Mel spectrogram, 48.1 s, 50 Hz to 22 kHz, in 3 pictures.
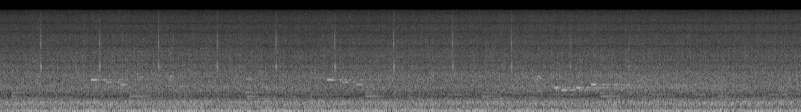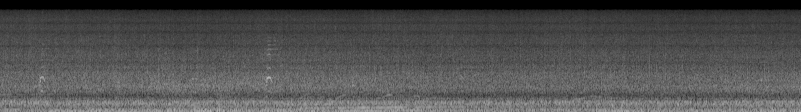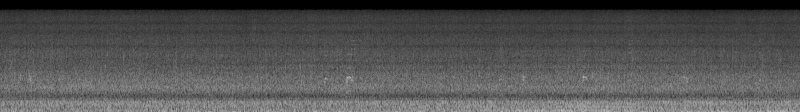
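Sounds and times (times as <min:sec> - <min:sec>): fountain spray splashing: 0:00.0 - 0:48.0
waterfowl honks: 0:10.3 - 0:13.1, 0:16.7 - 0:17.1, 0:21.2 - 0:21.7, 0:32.2 - 0:33.2, 0:38.2 - 0:39.7, 0:42.0 - 0:42.7, 0:43.6 - 0:46.2.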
